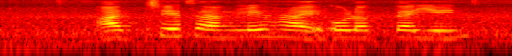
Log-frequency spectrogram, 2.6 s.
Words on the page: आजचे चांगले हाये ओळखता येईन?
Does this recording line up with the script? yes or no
yes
